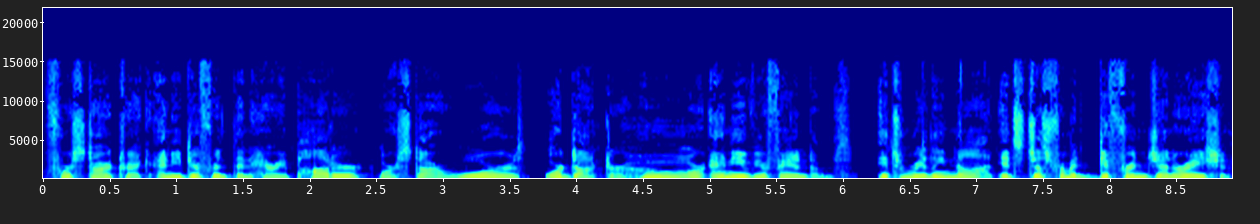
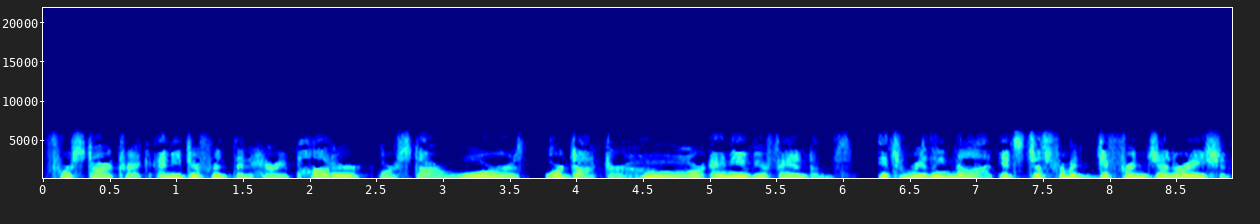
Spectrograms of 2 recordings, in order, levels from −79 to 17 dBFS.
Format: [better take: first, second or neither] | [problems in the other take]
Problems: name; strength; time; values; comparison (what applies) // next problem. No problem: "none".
first | garbled, watery; badly; nothing above 5.5 kHz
